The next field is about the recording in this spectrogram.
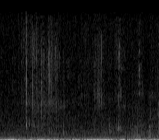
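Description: Crunchy biting and chewing into a toasted, golden-brown grilled rice ball topped with whitebait and soy sauce; many dry, crackling crunches recur steadily, close and moderately loud, with no talk.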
